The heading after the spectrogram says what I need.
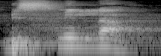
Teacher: lafaz Allah di sini dibaca tipis, tarqiq, karena didahului harakat kasrah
